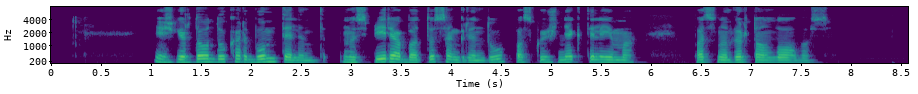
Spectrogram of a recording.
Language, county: Lithuanian, Šiauliai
